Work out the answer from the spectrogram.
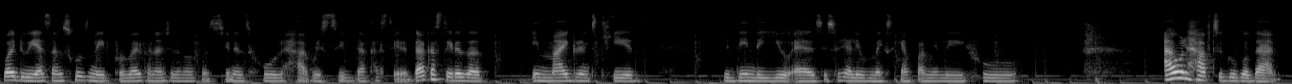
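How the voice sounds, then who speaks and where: A woman's voice: deep voice, steady tone, fairly quick, gravelly, warm tone, soft background music. A young woman from Kenya whose first languages are Swahili and Luo, chatting casually as she walks through a form on screen, thinking aloud and laughing at herself. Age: young adult. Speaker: video tutorial host. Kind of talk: screen-recorded walkthrough.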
